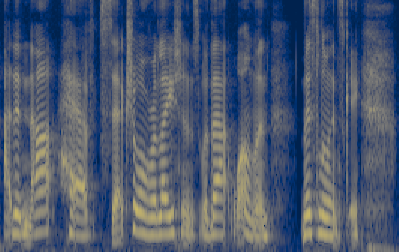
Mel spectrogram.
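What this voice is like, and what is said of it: Bill Clinton impression. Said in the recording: “Bill Clinton ended up being my first ever celebrity impersonation ... Still got the Clinton.”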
